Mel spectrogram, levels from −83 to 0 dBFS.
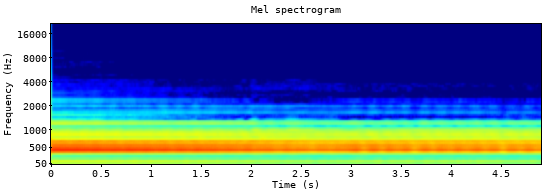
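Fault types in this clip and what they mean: No faults detected; the audio path shows nothing to flag.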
